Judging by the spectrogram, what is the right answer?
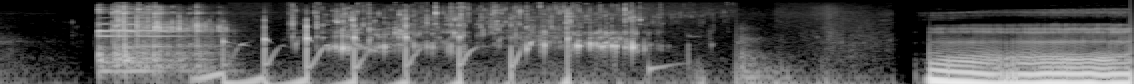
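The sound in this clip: A small glass bottle of Macallan whisky, long kept in a cellar, is handled, giving a quick run of about eight clinking, liquid-like glugging pulses over faint noise, then a voice starts speaking loudly.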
